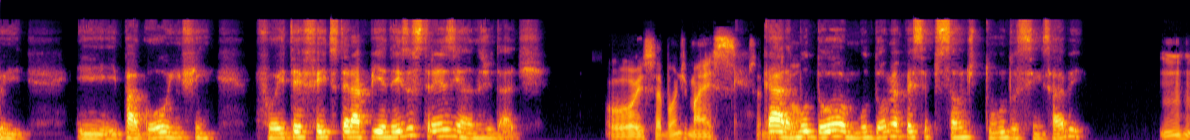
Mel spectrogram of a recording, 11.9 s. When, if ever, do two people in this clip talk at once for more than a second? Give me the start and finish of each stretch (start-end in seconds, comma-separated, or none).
none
